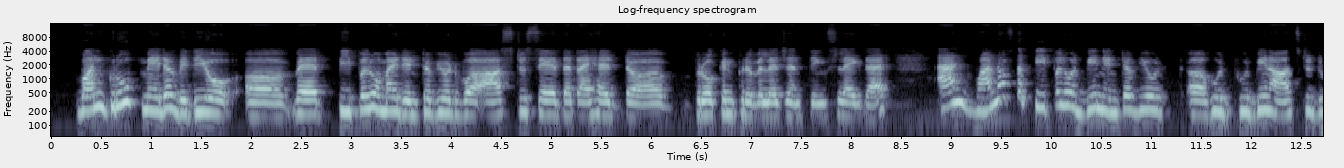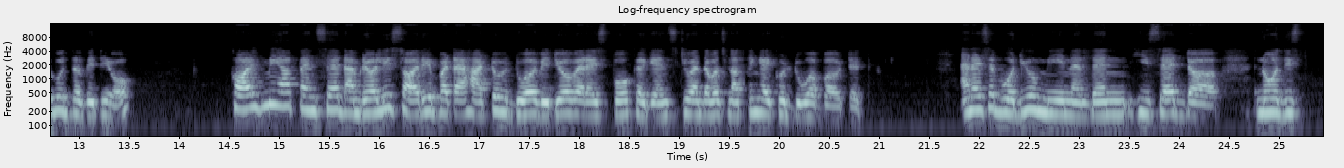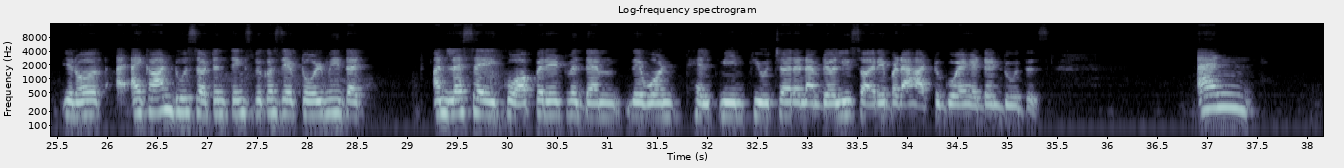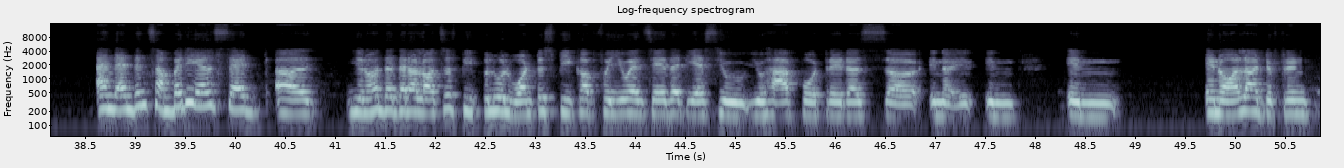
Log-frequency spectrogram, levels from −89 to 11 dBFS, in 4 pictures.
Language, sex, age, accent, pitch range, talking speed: English, female, 20-39, Indian, 155-200 Hz, 195 wpm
